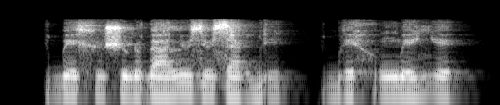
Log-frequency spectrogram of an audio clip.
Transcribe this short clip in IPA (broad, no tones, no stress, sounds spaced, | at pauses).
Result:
ɓ e x y ʃ y ɳ ʊ ɗ a l y z y z æ ɡ͡b i | b e h u ŋ͡m e ʎ e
